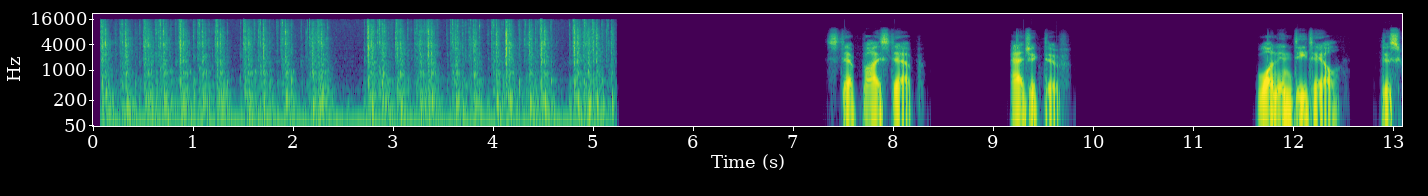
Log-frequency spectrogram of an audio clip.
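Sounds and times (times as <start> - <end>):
typewriter keys clacking: 0.1 - 5.2.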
